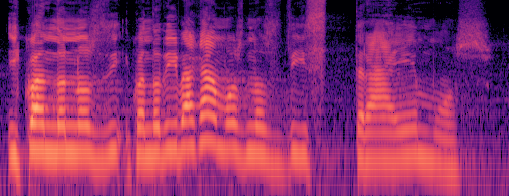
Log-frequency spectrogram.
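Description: A man with a Mexican accent preaching a sermon in a large church hall. He tells a personal story in a lively way and keeps checking in with the congregation. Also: high voice, takes it slowly. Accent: Mexican Spanish. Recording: long hall reverb.

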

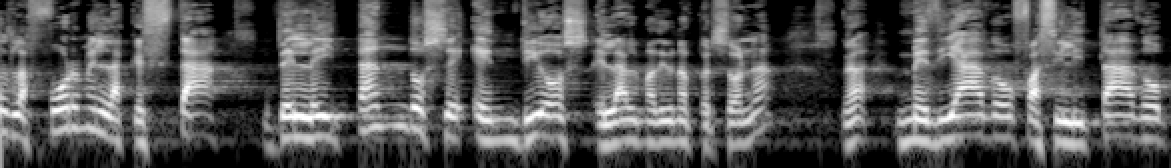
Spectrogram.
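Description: Man preaching in a reverberant hall. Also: a little high. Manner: animated storytelling with rhetorical questions. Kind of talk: sermon.

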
